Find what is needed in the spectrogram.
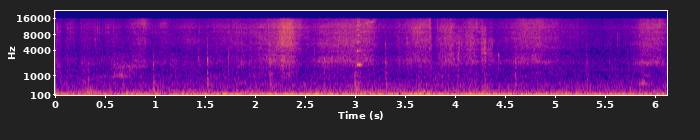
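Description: The 2.8-litre four-cylinder turbodiesel of a Mitsubishi Pajero pulling through deep snow, heard from inside the cab as a steady low drone, with a few brief rushing noises over it.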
